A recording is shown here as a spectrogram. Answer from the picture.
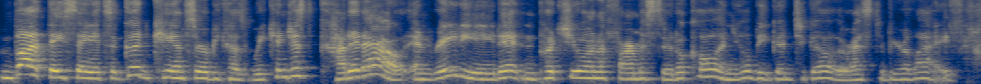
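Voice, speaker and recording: With an American accent, a woman talks very fast in an animated tone with lively intonation over noticeable background noise. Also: medium pitch for a woman. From New York. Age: 30s. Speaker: holistic health coach and cancer survivor. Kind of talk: podcast interview, personal story.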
